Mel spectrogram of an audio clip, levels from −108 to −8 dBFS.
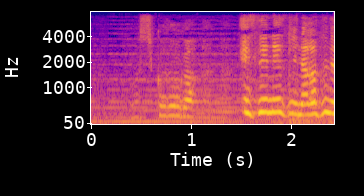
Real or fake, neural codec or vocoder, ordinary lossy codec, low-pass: real; none; Opus, 32 kbps; 7.2 kHz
